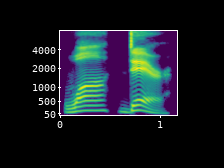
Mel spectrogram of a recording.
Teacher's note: Water in American English often has a soft t sound. It sounds like wa-der.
